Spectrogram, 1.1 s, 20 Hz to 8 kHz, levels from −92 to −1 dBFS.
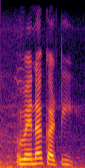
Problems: background conversations at intervals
